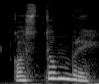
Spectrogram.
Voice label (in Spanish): costumbre, Mixe, Mujer; INALI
